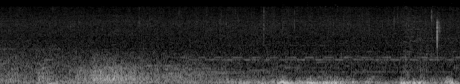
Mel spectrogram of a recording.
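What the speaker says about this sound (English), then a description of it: "Fuck you, lightning, and fuck you, rain." Rumbling thunder rolls over steady rain in the real-time strategy game Ballads of Hongye, with deeper rumbles swelling near the middle and end of the stretch.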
